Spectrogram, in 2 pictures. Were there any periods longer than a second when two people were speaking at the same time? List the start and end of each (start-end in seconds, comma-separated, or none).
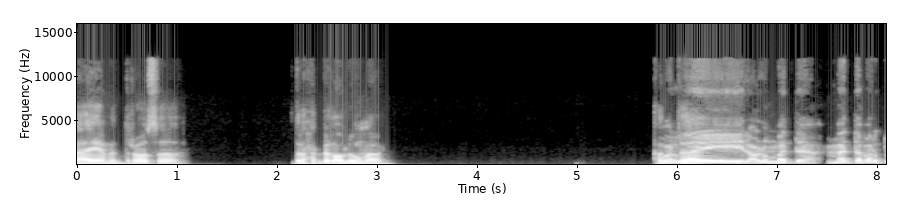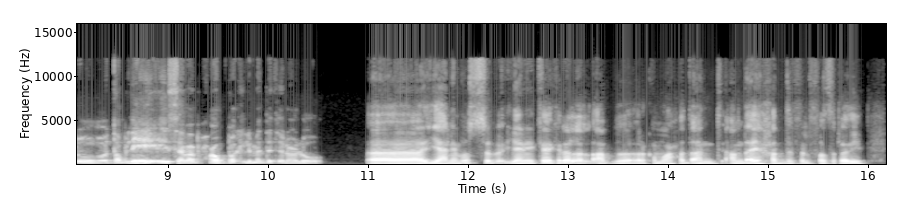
none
